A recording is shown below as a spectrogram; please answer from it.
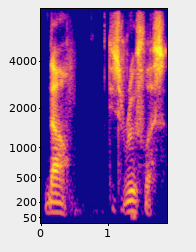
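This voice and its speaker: A man playing a tabletop roleplaying game, narrating his actions and speaking in character in an unhurried, deliberate way. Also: on the low side, little pitch movement, fairly bright tone, breathy edge. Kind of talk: improvised in-character roleplay and first-person narration.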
